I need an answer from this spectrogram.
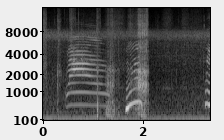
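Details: Lynx Point Siamese cat talking back with a string of meows: a long level meow, a short rising cry, then the start of another loud meow, between bursts of Spanish speech and a steady high whine.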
